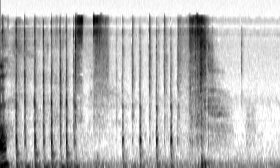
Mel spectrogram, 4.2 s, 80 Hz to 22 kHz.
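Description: Steering-wheel paddle shifters of a BMW 2 Series Gran Coupe being flicked: a rapid run of light plastic clicks in the first second or so, then a few scattered clicks up to about three seconds in.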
